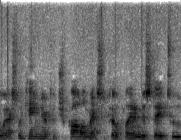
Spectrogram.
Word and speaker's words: Chapala: and where is japan is that how you pronounce it properly that's correct chapala we're about uh 40 minutes south of guadalajara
